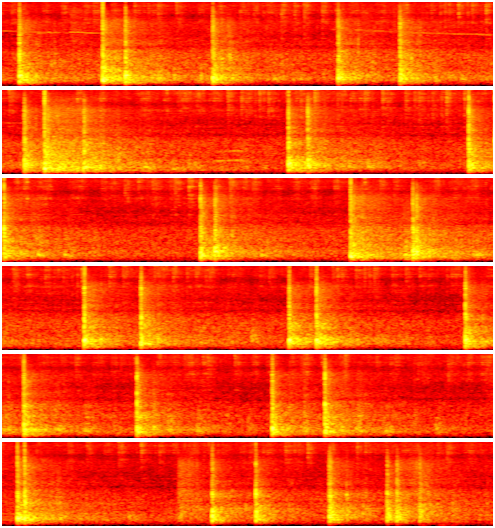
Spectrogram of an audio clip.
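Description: Aerial firework shells bursting in a steady series, a sharp bang every second or so, each trailing off in a rolling echo.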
